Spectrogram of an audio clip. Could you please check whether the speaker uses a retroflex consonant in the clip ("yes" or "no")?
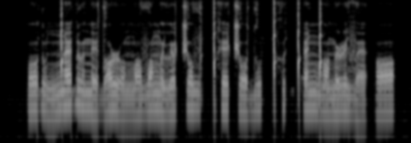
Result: yes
